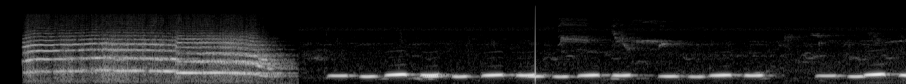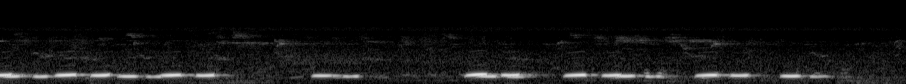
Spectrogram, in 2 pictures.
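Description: Green-billed coucal calling: a long series of short, low, hooting notes, about three a second, in runs with brief pauses, with faint chirps of other birds behind. It is preceded by a brief held tone with many overtones that drops slightly in pitch about two seconds in.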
